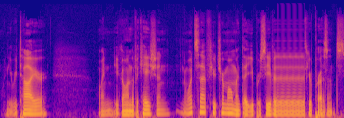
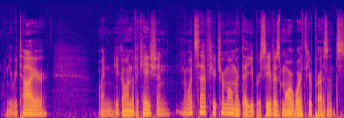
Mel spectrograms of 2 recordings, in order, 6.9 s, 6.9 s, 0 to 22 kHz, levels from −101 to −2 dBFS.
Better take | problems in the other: second | audio freezing; at 5.5 s for 0.5 s

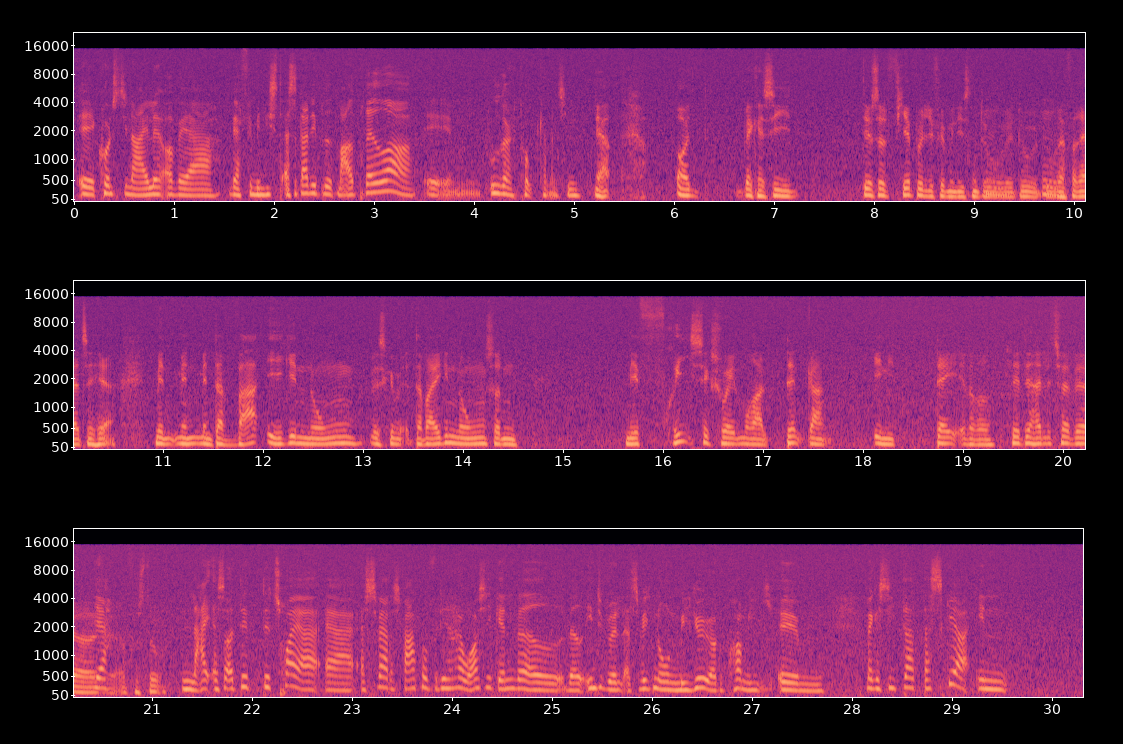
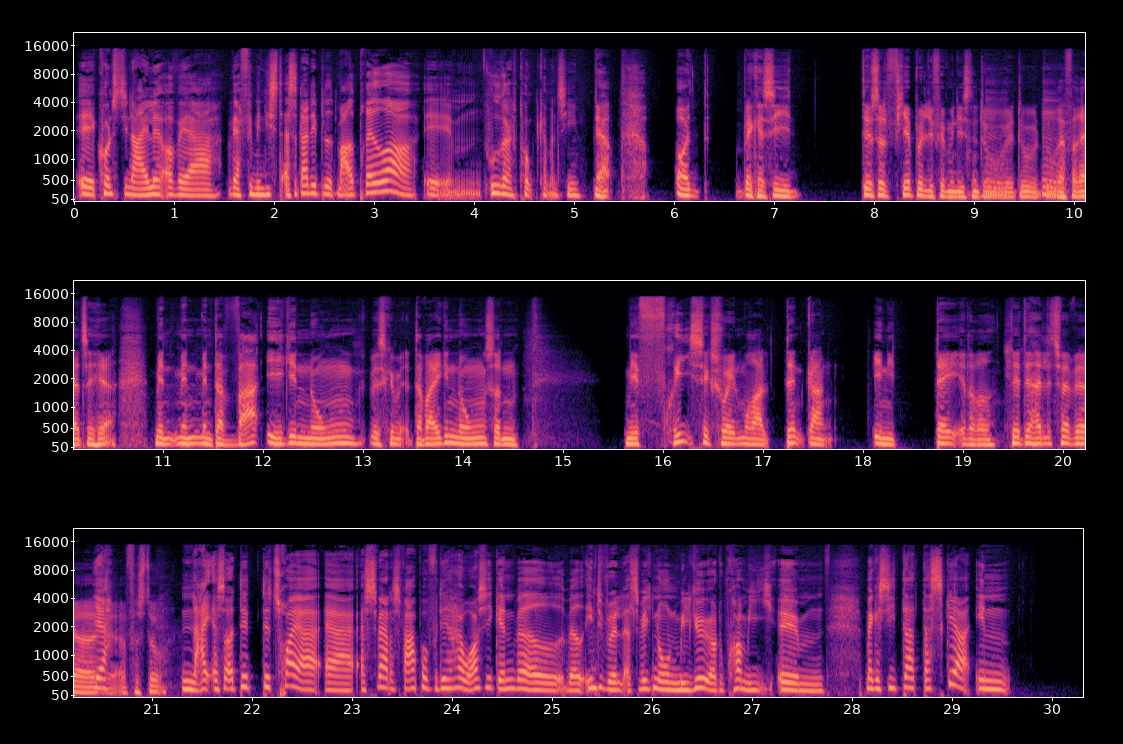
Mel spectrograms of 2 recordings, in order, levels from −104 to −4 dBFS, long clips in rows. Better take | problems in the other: second | hiss; noticeable; throughout; 10 dB below the speech

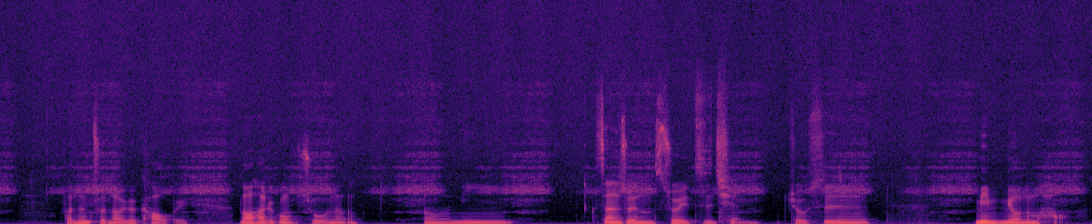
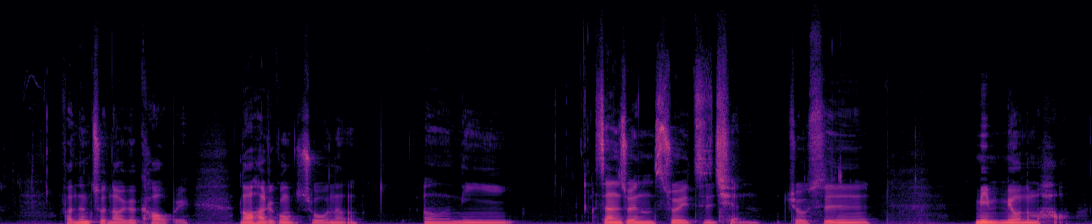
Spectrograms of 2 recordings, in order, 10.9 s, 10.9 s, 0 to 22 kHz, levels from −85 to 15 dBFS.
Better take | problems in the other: second | hiss; noticeable; throughout; 15 dB below the speech

